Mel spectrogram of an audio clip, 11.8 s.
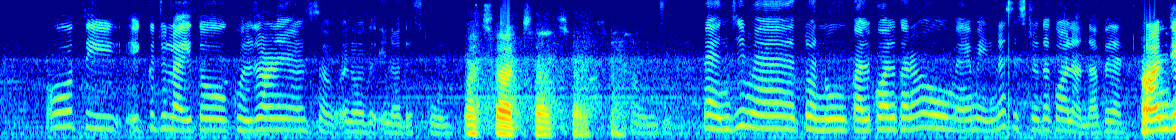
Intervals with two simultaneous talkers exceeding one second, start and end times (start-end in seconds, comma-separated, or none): none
